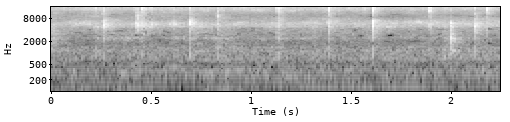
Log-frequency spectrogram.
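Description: Whole spices, including cloves, cardamom, bay leaf and star anise, frying in hot oil in a pot: a soft sizzle with many small irregular crackling pops.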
